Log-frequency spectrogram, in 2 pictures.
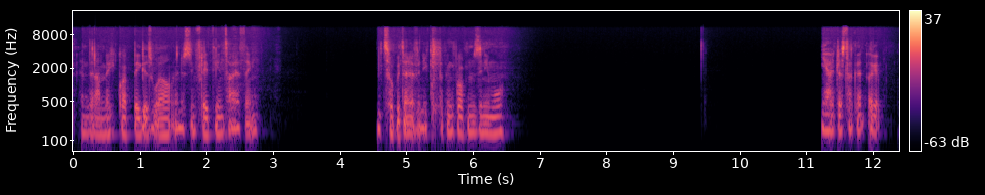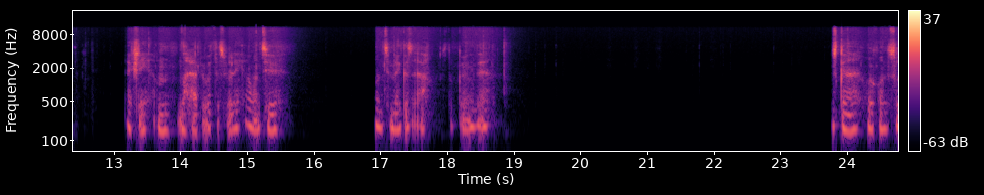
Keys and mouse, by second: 0.2 f, 3.6-5.5 middle drag, 5.5 n, 8.3 n, 13.0 Tab, 14.6 Tab, 15.1 Tab, 17.2 f, 18.7 f, 19.2 middle click, 19.8 f, 21.7 shift+c, 23.1 s.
